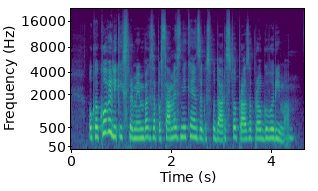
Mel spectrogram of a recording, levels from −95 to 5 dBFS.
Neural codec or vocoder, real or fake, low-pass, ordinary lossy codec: none; real; none; none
